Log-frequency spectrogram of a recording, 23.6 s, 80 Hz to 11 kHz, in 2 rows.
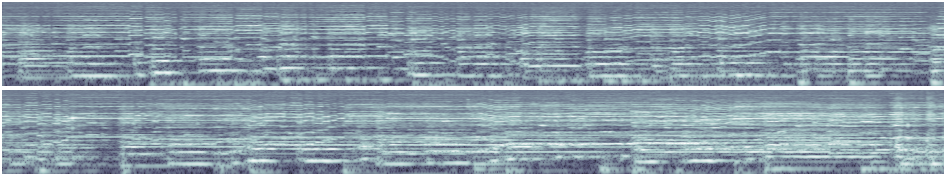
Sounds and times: Accordion: 0:00.0 - 0:23.5
Orchestra: 0:00.0 - 0:23.5.

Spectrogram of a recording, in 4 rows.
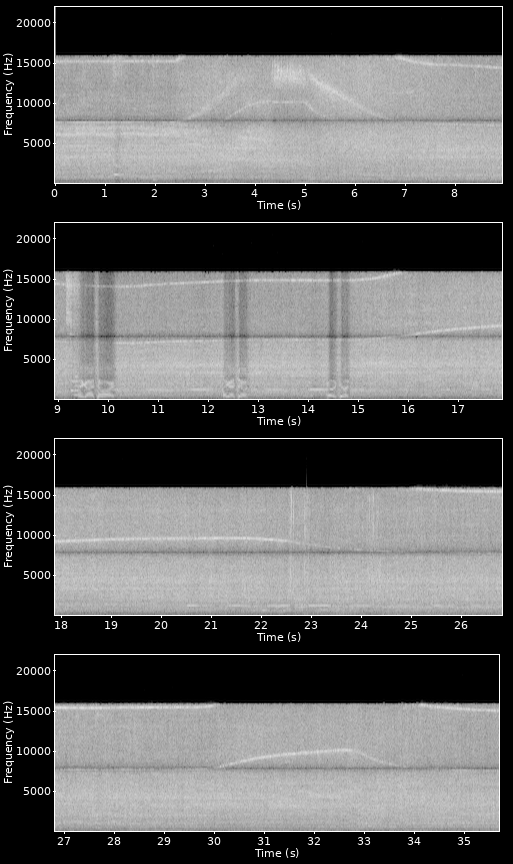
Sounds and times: Heavy engine (low frequency): 0:00.0 - 0:35.7
Truck: 0:00.0 - 0:35.7.

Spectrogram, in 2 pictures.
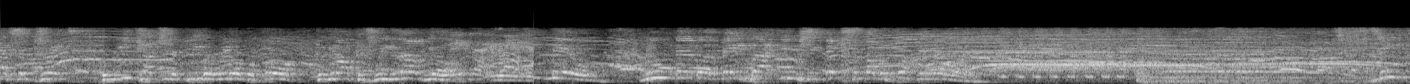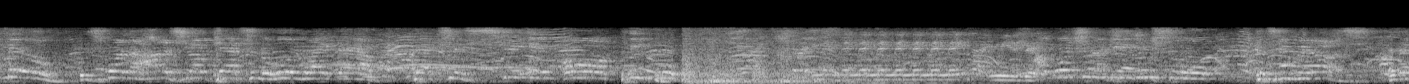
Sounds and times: Speech: 0:00.0 - 0:09.8, 0:13.7 - 0:22.6, 0:23.6 - 0:28.1
Music: 0:09.8 - 0:14.2, 0:20.9 - 0:24.0.

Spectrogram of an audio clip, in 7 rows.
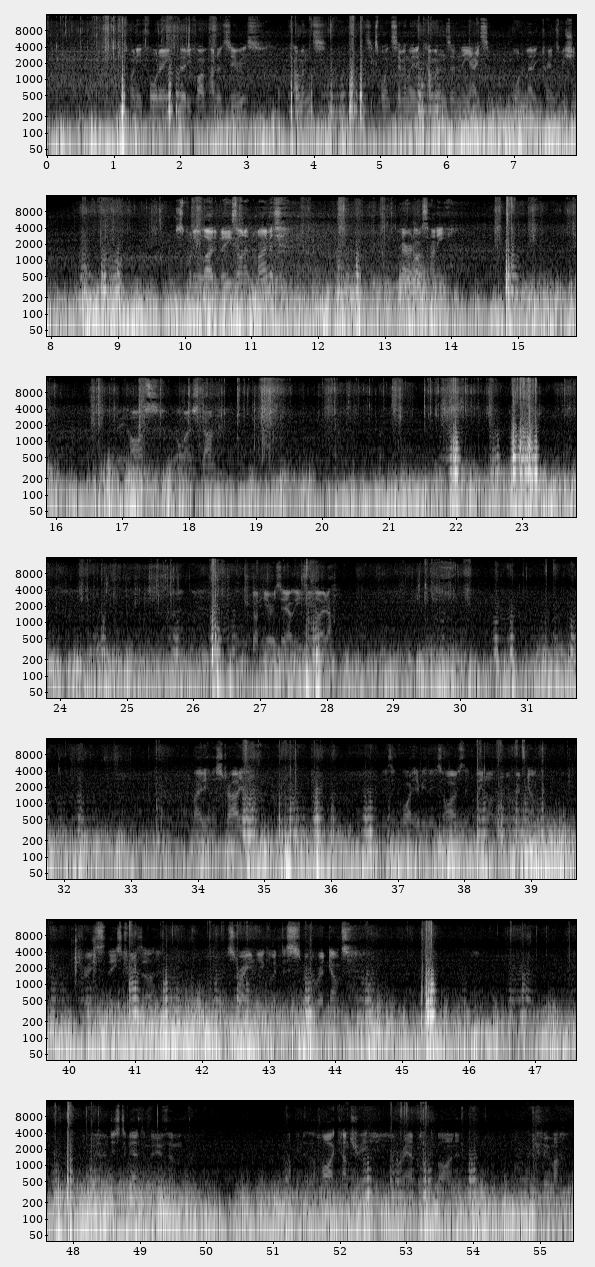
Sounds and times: Speech: 0:01.2 - 0:04.2, 0:04.8 - 0:07.9, 0:09.9 - 0:11.6, 0:13.2 - 0:14.0, 0:16.9 - 0:18.5, 0:26.8 - 0:28.1, 0:34.0 - 0:34.8, 0:36.8 - 0:39.1, 0:40.1 - 0:41.3, 0:42.4 - 0:44.3, 0:48.3 - 0:49.7, 0:51.2 - 0:53.8, 0:54.9 - 0:55.4.

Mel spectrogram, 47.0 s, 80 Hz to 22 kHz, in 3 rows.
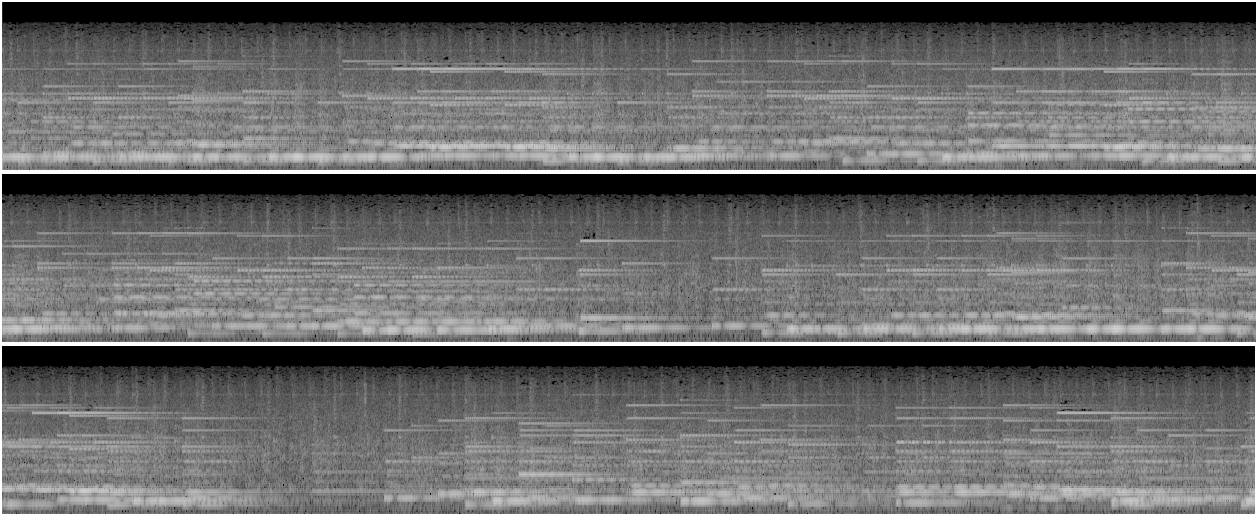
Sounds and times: Music: 0:00.0 - 0:47.0.

